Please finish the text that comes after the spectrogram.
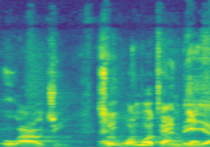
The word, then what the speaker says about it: org: know you see so it's important to make sure they hear that g in there org so one more time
